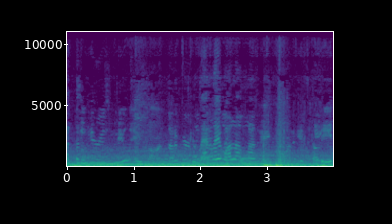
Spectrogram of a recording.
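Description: Steady low road rumble inside a moving car's cabin, with voices talking and laughing over it.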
